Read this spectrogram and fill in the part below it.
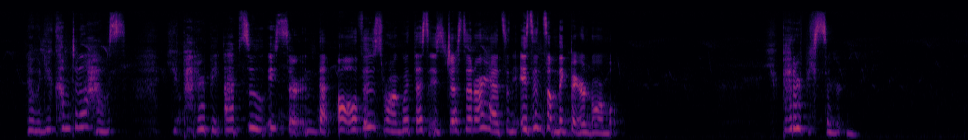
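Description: A young woman speaks tearfully and with strong feeling, close by.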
